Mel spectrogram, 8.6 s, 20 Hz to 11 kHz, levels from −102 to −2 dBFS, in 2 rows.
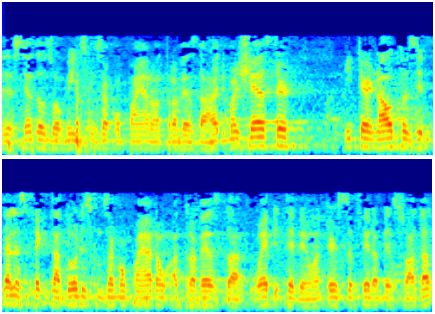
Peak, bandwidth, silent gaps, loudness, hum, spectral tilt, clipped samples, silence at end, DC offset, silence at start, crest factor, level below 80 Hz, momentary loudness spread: -8 dBFS; 5.8 kHz; none; -27 LUFS; none; -9.5 dB/octave; under 0.1%; 0 s; under 0.1%; 0 s; 18 dB; -64 dBFS; 7 LU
